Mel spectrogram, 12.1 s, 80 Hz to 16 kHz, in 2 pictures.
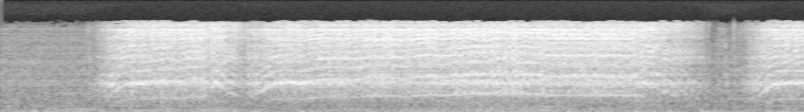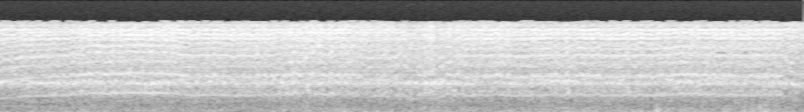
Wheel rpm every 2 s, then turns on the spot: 40, 130, 90, 150, 160, 130.
none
